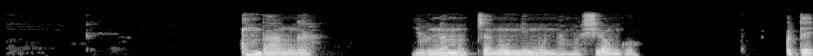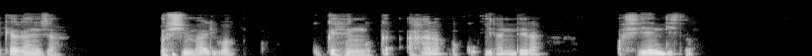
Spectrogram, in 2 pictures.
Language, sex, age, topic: Oshiwambo, male, 25-35, finance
